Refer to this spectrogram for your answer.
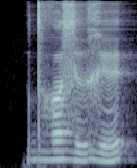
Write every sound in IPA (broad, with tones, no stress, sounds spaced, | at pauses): dʱ ʌ˦˥ z ɨ˨˩˦ ɣ ɪ˨˩˦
